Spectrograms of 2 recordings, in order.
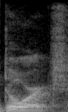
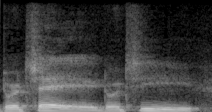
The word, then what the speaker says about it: Dortch: I usually get called, most people can't pronounce it right. What is it? It's Dortch. Like, you said it right. Yeah. You know, people, like, I literally be at shows like Dortchy.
